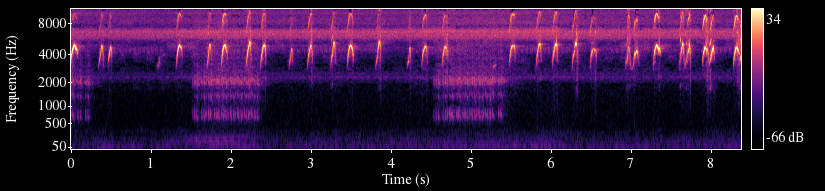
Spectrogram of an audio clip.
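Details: White-breasted waterhen chick calling its mother: sharp, high, downslurred peeps in quick irregular series, joined twice by a lower, buzzy, rapidly pulsed rattle lasting about a second, over a steady thin electronic whine.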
